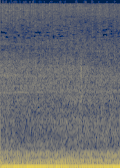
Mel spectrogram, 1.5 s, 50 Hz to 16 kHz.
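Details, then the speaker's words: 1975 VW Scirocco, revived after 34 years in storage, idling steadily and evenly with no misses or knocks; still smoking a little, owner hopes the smoke stops as it runs. "it's really nice to have it going again idling very good hopefully it'll stop smoking soon"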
